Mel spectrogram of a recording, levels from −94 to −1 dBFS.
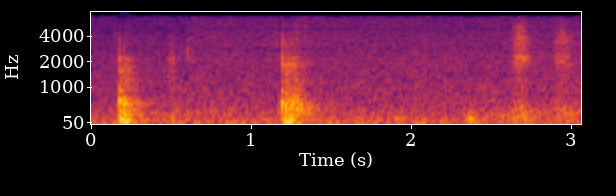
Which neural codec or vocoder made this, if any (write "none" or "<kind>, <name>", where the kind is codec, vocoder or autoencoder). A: none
